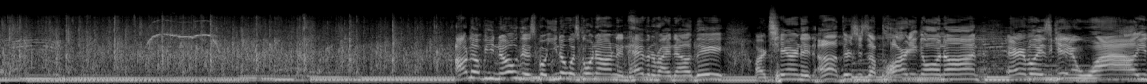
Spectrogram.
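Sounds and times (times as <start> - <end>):
audience clapping: 0.0 - 5.8
sustained low keyboard chords: 0.0 - 11.4
high whistle: 1.4 - 2.4
speech: 4.6 - 11.4.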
